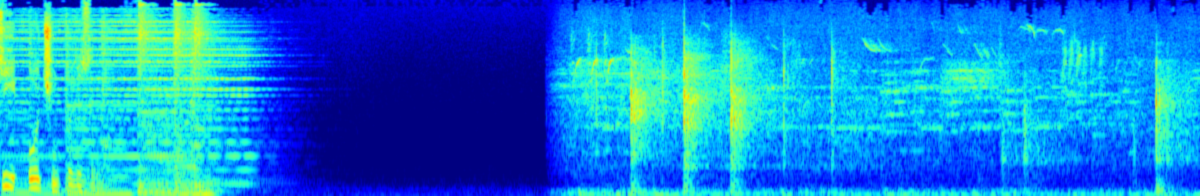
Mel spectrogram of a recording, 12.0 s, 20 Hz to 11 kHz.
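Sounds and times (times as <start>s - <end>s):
sharp knocks: 6.3s - 8.4s.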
